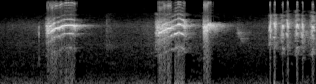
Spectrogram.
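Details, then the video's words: Orange-headed thrush, a lure recording for caged birds: two long loud slurred whistles with a rising-then-falling sweep, a short note, then a fast twittering trill at the end. "Pancingan Konin Gacor Langsung Nyaut"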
